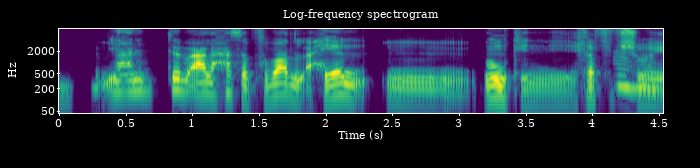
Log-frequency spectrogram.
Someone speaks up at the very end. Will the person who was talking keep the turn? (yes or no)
no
